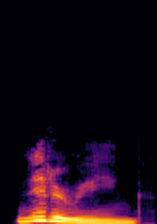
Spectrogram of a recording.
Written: niddering

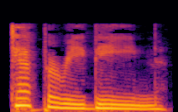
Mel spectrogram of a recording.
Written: tepary bean

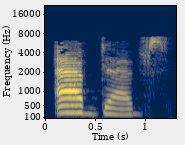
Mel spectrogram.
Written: abdabs

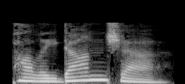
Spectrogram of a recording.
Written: polydontia

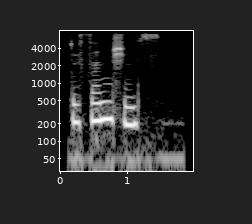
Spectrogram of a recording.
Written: dissentience

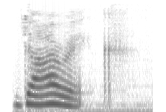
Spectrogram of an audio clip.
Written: dorrick

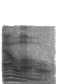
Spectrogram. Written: aloe

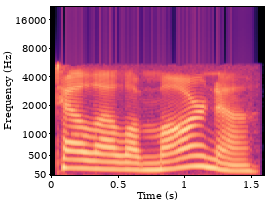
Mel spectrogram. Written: Tel el Amarna

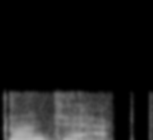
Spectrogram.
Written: contact

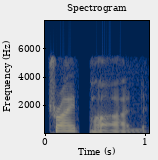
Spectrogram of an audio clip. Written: tripod

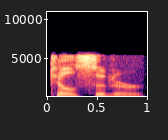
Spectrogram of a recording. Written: Tilsiter

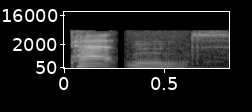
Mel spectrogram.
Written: patent

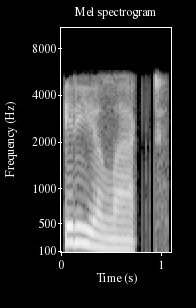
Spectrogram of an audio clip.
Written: idiolect

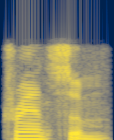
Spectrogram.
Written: transom

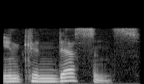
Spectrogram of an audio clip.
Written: incandescence

